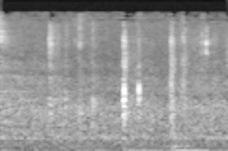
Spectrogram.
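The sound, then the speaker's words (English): Faint typing on a computer keyboard, a few soft, irregular key clicks over a low steady background hiss. “And I actually managed to type all that right.”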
